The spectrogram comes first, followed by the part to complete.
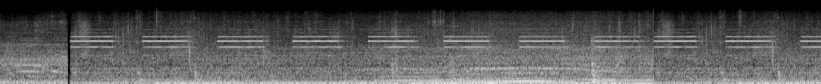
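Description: A vehicle's reversing alarm beeping evenly, about four beeps every three seconds, each beep roughly half a second long, over a steady low engine rumble. The beeping starts abruptly about a second in.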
